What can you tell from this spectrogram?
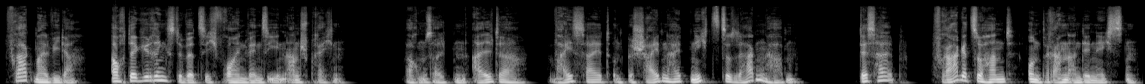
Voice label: Werbung Freundlich

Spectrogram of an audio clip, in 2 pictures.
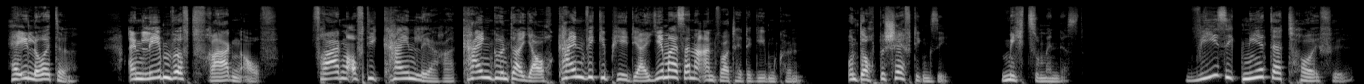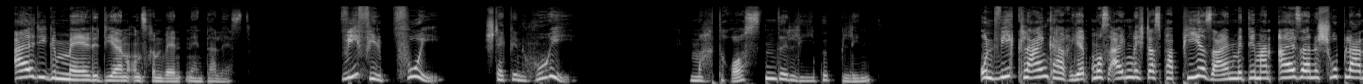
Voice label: Schauspiel Dynamisch

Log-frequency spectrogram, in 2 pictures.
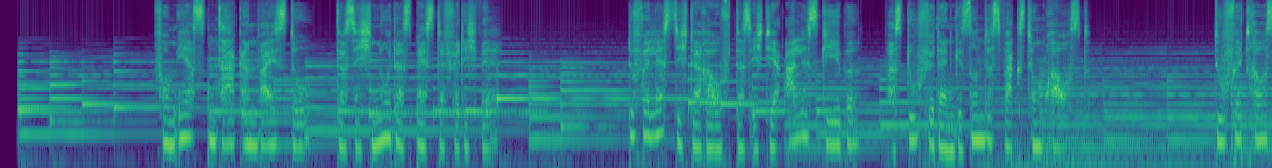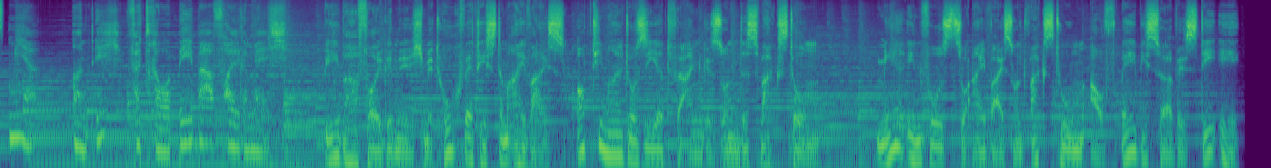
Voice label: Werbung Sanft

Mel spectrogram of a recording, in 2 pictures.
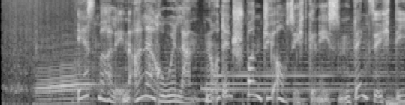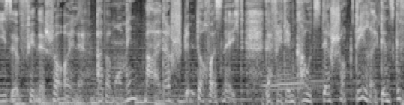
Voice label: Lebendig

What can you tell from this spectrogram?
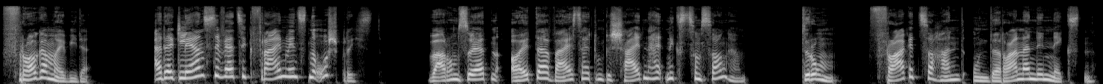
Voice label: Dialekt Bayerisch

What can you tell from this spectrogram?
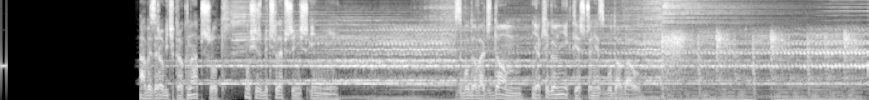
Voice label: POL Werbung Neutral

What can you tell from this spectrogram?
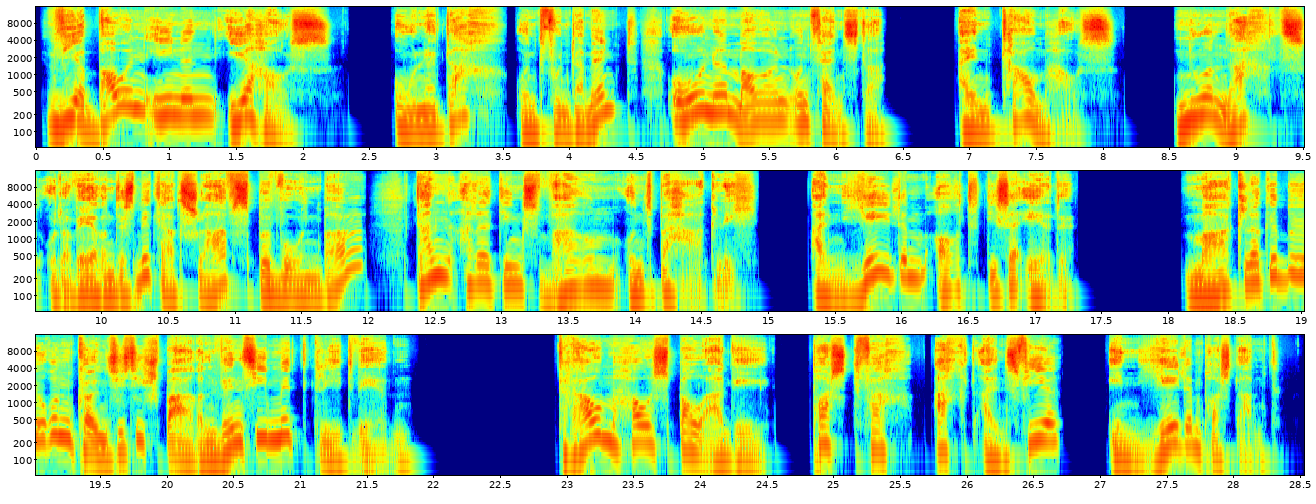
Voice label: Werbung Freundlich

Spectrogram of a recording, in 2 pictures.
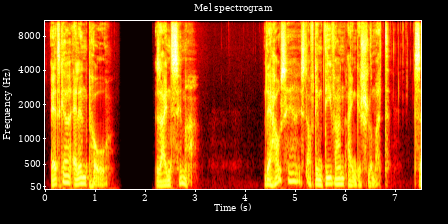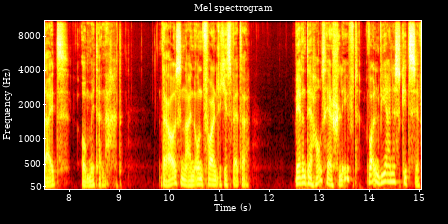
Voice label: Sanft; Fremdtake

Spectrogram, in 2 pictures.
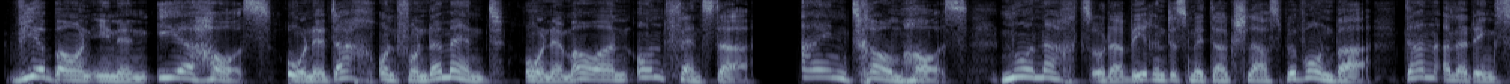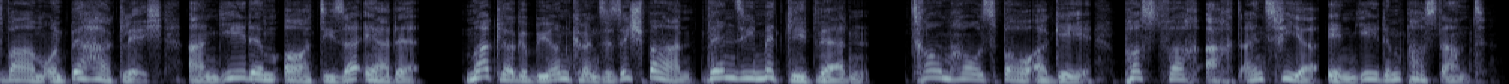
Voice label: Werbung, Dynamisch

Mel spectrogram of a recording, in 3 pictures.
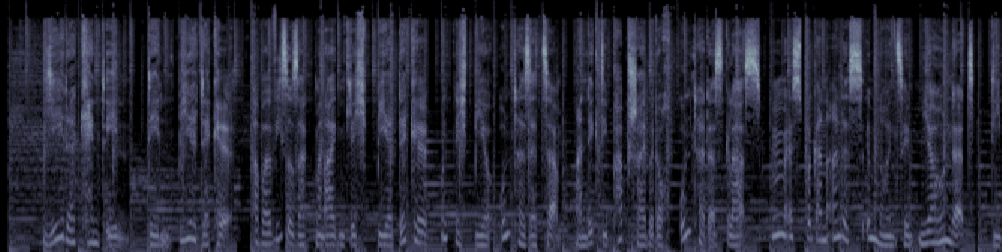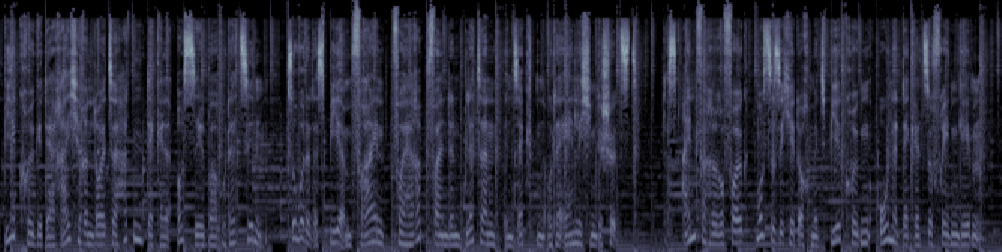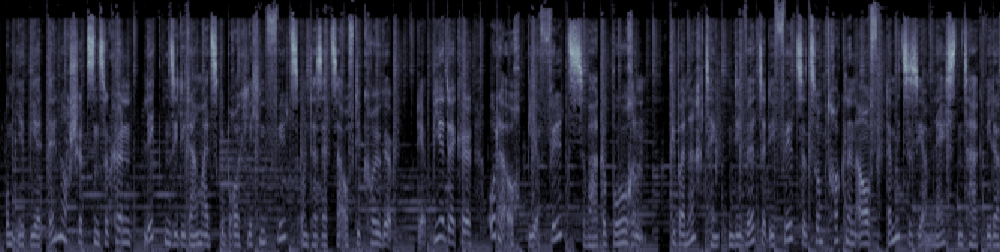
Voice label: Kommentar Dynamisch

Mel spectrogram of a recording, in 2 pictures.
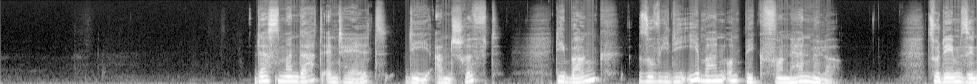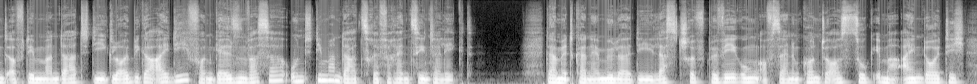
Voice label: Kommentar Neutral

